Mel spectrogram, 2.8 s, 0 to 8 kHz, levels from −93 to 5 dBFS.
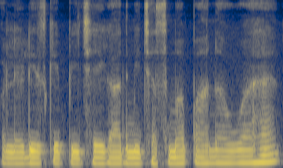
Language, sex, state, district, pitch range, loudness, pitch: Hindi, male, Jharkhand, Deoghar, 100-110 Hz, -15 LUFS, 105 Hz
